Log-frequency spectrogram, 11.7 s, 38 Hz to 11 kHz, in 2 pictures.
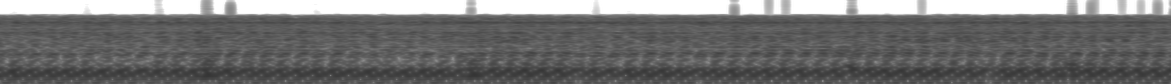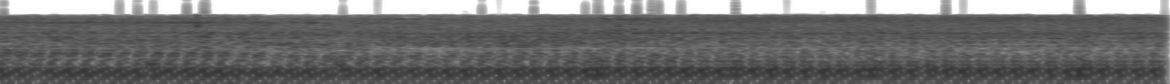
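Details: Triumph T150V triple after head and cylinder rebuild to cure oil leaks: steady deep idle, even firing beat, light mechanical clatter, no obvious fault; oil pressure around 40 psi under 2000 rpm, oil return good; normal idle.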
